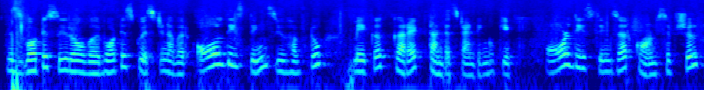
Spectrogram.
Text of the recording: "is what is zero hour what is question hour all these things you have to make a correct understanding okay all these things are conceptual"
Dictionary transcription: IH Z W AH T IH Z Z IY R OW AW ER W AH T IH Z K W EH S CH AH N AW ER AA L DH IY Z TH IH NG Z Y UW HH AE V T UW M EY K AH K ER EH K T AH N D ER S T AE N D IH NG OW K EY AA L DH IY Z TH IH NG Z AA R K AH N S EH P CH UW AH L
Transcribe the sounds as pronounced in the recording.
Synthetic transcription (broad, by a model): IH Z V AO T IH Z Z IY R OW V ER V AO T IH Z K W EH S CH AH N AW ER AA L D IY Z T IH NG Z Y UW HH AE V T UW M EY K AH K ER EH K T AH N D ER S T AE N D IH NG OW K EY AA L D IY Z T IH NG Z AA R K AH N S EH P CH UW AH L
